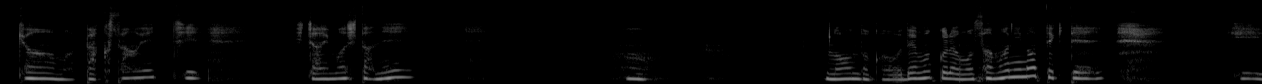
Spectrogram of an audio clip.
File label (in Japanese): エッチが当たり前になってきたあとのピロートーク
